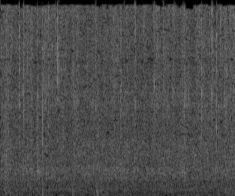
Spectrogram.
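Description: Rain falling steadily on wet ground and puddles: a soft, even hiss with a few faint drip ticks.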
